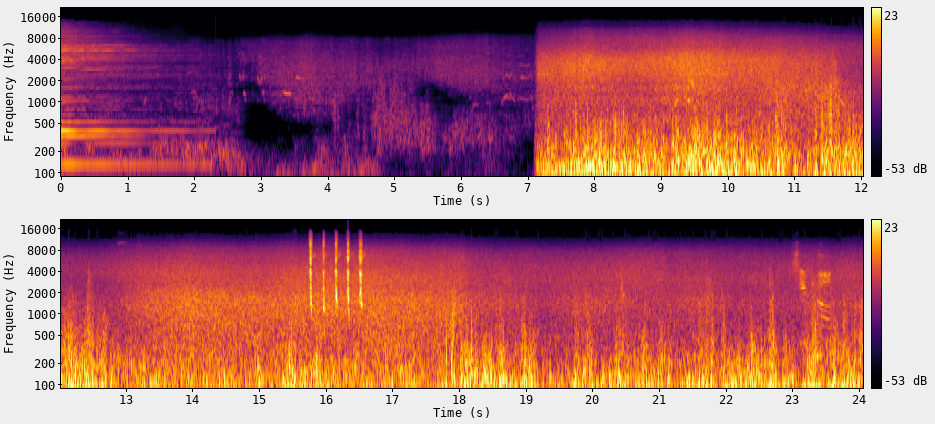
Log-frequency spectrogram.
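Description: Music fades out in the first couple of seconds. About seven seconds in, strong wind starts buffeting the camera microphone on an open beach, a loud, steady, low rumble that carries on, with surf under it.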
